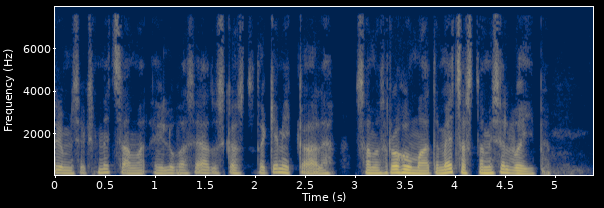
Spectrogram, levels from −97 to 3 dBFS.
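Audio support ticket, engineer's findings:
Automatic gain rising, 0.41 to 4.87 s. Speech and background noise swell together, about 8 dB overall. Component: call AGC, input judged too quiet, gain stepped up slowly. Waveform: envelope ramps steadily upward, noise floor between phrases lifting with it. Spectrogram: whole band brightens uniformly over time, no spectral shape change. Call mic processing path present, band ends at 8 kHz.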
